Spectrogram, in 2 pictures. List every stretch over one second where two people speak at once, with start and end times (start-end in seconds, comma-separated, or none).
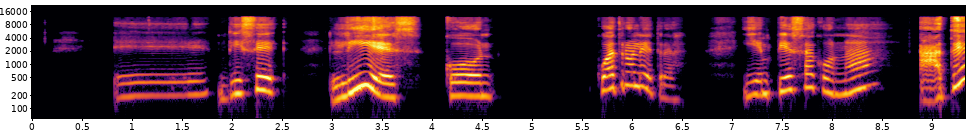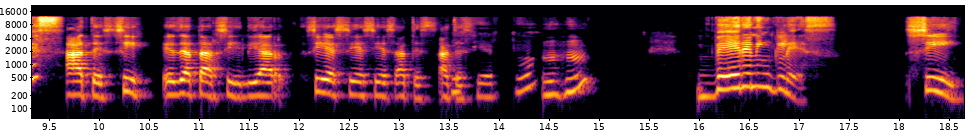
none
